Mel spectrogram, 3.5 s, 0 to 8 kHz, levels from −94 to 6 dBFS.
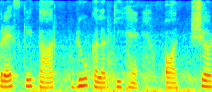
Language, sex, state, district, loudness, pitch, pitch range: Hindi, female, Bihar, Bhagalpur, -18 LUFS, 175 Hz, 155-195 Hz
